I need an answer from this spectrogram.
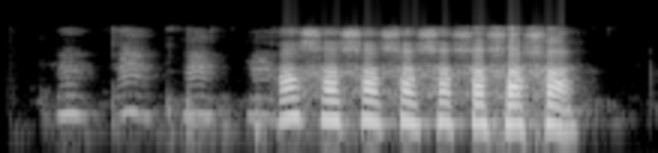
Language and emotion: Russian, neutral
